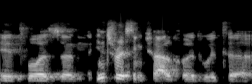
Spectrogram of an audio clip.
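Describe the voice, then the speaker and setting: A man speaks in a Romanian accent. His pace is fairly slow. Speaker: social media entrepreneur. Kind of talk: interview.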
